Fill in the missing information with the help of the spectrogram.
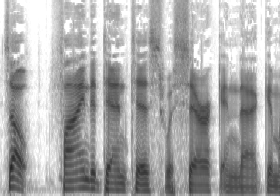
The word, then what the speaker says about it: CEREC: CEREC. And it rhymes with Eric.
